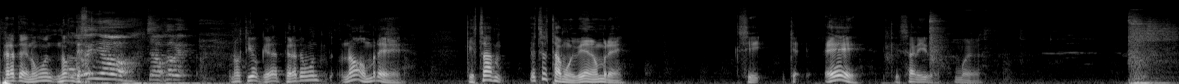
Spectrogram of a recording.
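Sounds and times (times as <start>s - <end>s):
speech: 0.0s - 4.1s, 4.7s - 6.3s, 7.4s - 9.9s
heavy door shutting as people leave: 11.2s - 11.7s.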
